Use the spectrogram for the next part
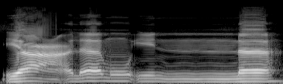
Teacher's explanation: Ain itu ada sifat namanya sifat bainiyah, tengah-tengah antara syiddah dan rakhawah, yaitu kalau syiddah suaranya tertahan, kalau rakhawah suara mengalir, tapi ain di antara kedua-duanya.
